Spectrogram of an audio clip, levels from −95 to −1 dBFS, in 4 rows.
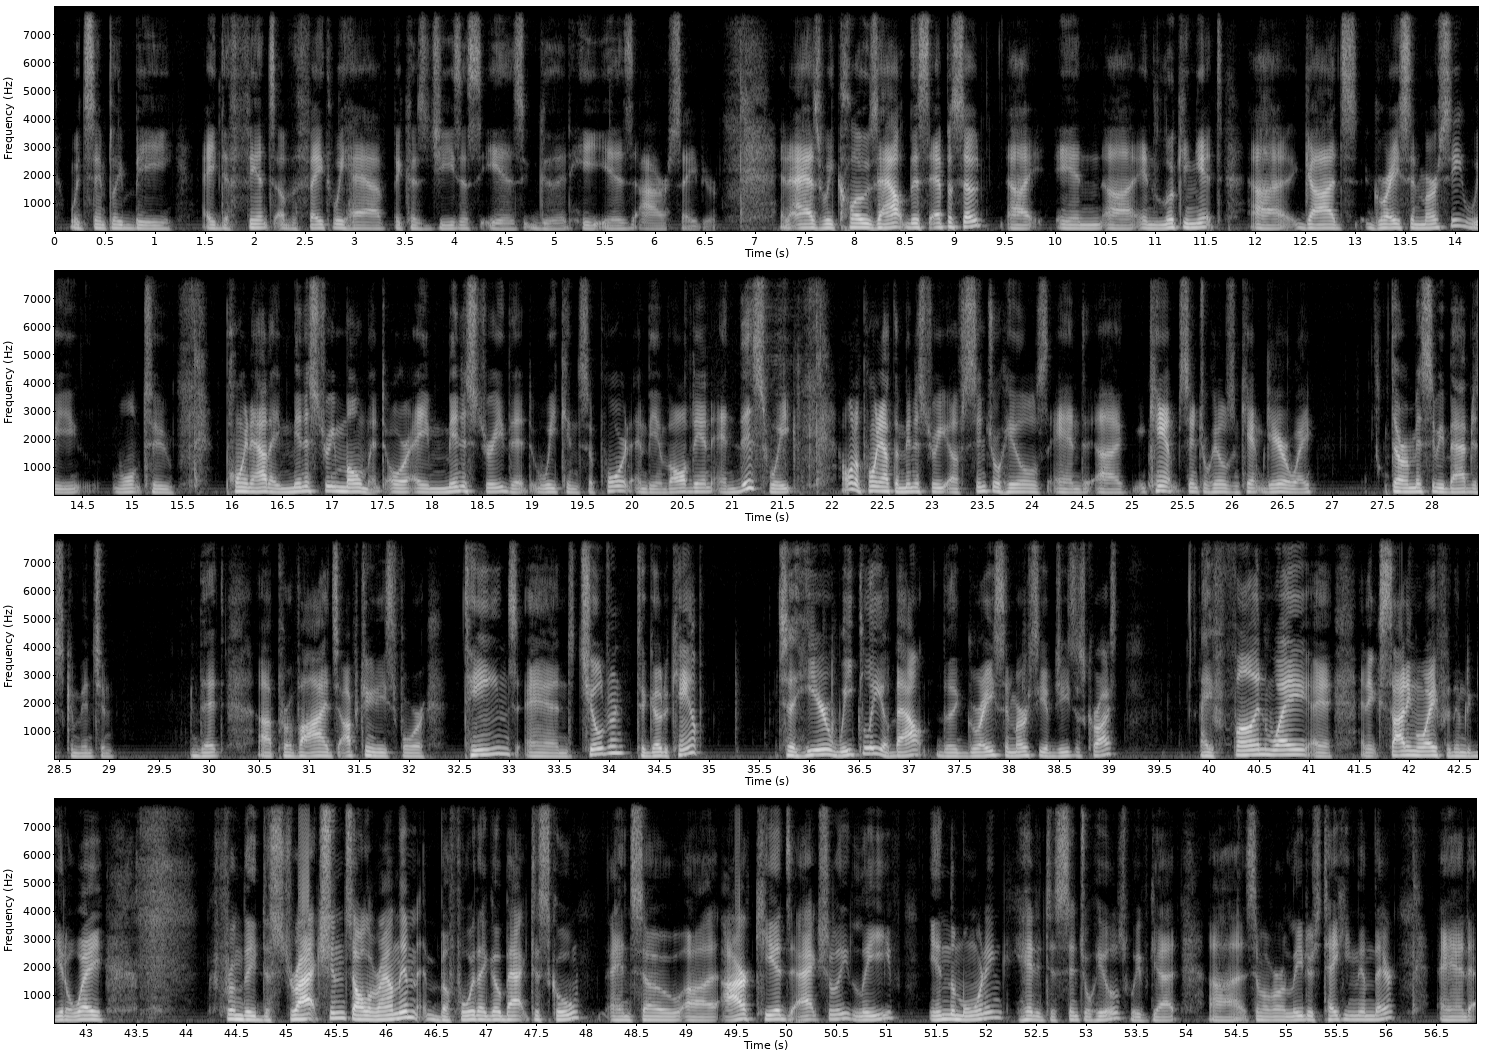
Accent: American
